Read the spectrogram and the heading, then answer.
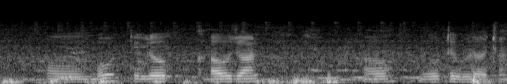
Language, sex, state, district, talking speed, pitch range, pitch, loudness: Odia, male, Odisha, Sambalpur, 85 wpm, 115-135 Hz, 125 Hz, -23 LUFS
